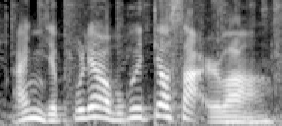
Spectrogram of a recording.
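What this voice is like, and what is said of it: Imitated regional accent. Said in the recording (Chinese): “你听这口音，掉色儿啊！”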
